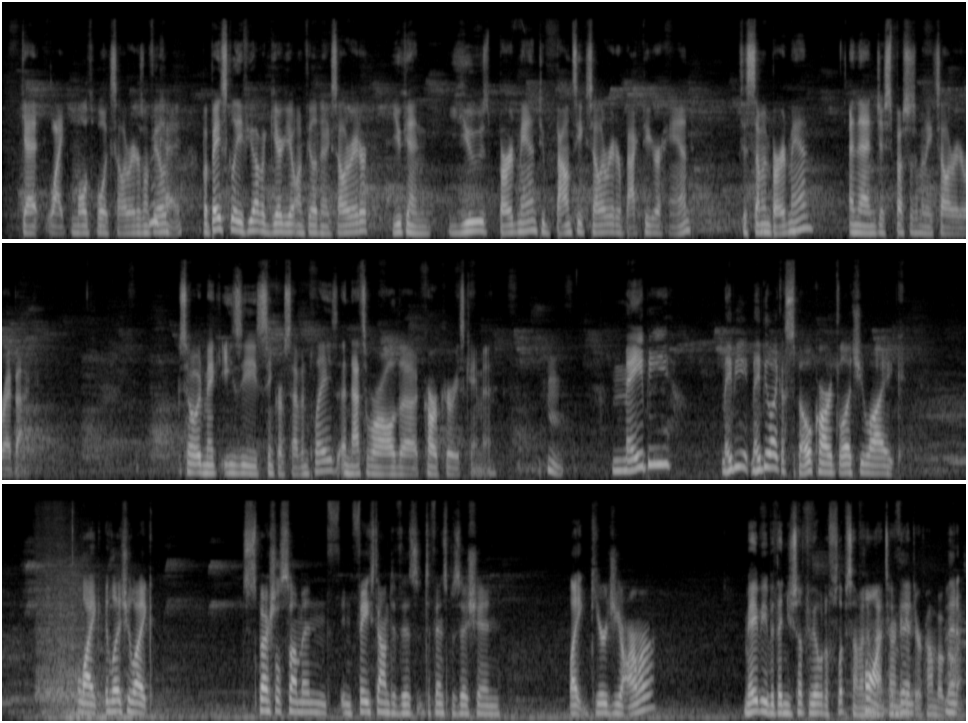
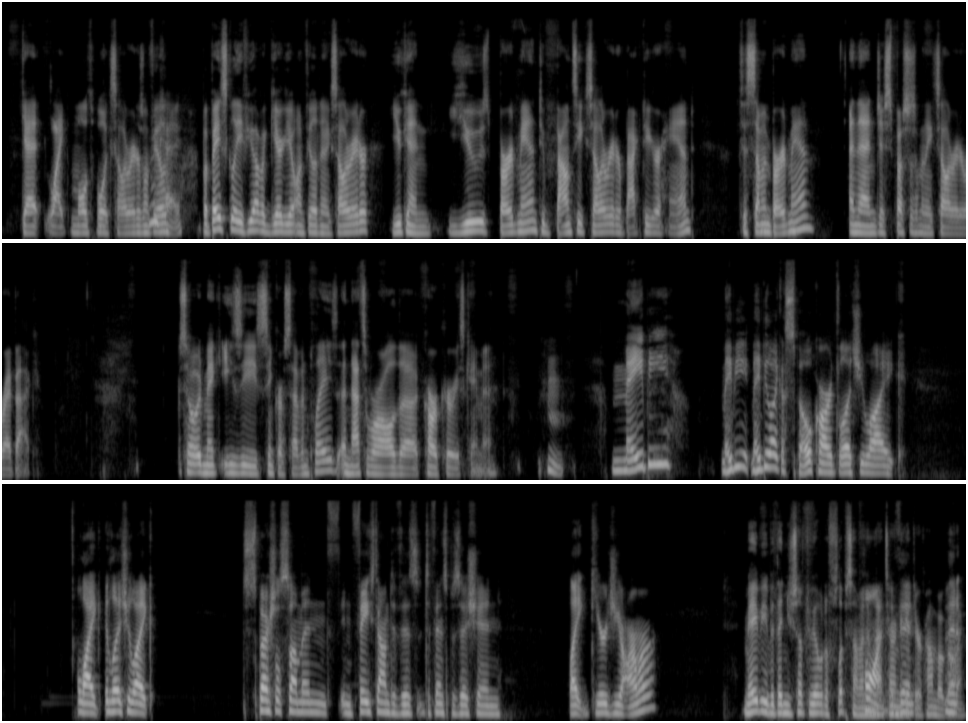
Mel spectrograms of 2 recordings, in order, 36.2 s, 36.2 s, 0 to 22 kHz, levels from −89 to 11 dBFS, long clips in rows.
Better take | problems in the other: second | animal sounds; noticeable; throughout; 20 dB below the speech

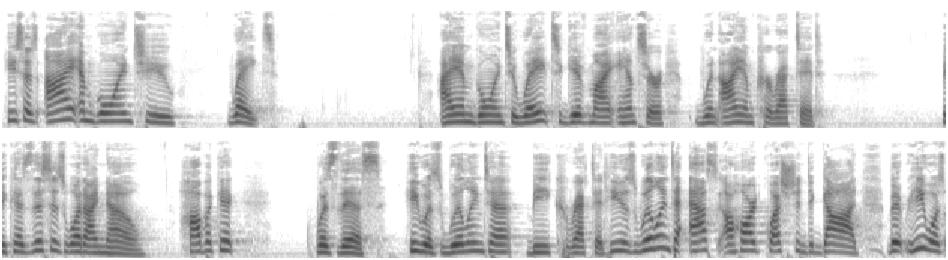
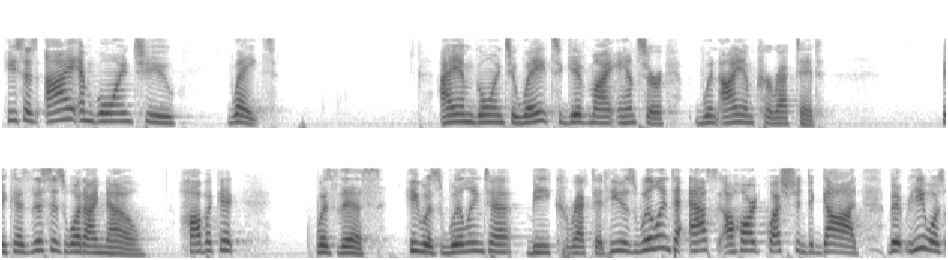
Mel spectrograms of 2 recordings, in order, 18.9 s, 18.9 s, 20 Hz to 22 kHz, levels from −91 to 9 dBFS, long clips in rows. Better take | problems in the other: first | garbled, watery; slightly; nothing above 6.5 kHz

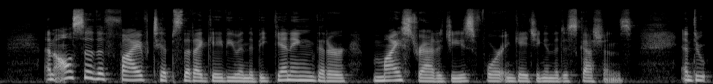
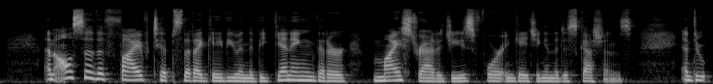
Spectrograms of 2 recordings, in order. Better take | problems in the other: neither | none

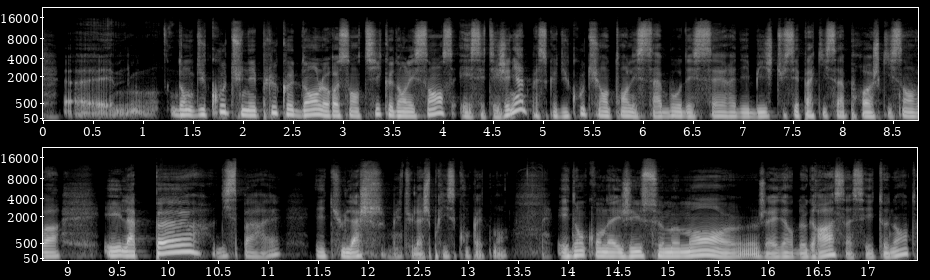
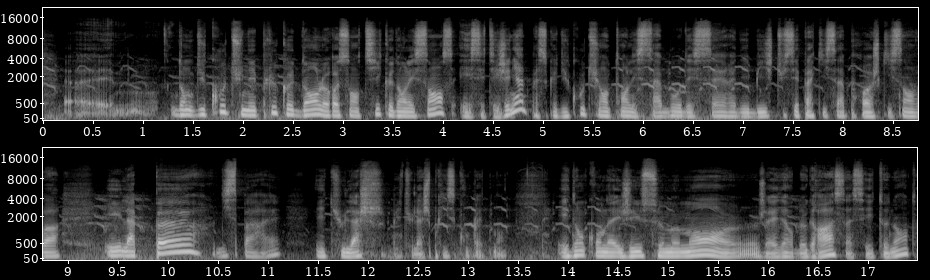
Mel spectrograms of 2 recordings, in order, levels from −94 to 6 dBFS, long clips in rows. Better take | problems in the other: first | wind noise on the microphone; occasional gusts; 20 dB below the speech

